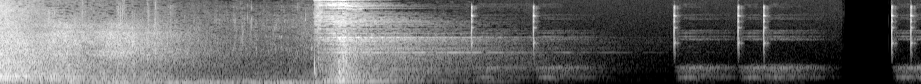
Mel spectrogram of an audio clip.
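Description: Casting the Incendio fire spell in the Hogwarts Legacy video game sets off a loud whooshing burst that rumbles and flares, peaks with a sharp blast and then fades to quiet. Sparse crisp ticks and short effects follow.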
